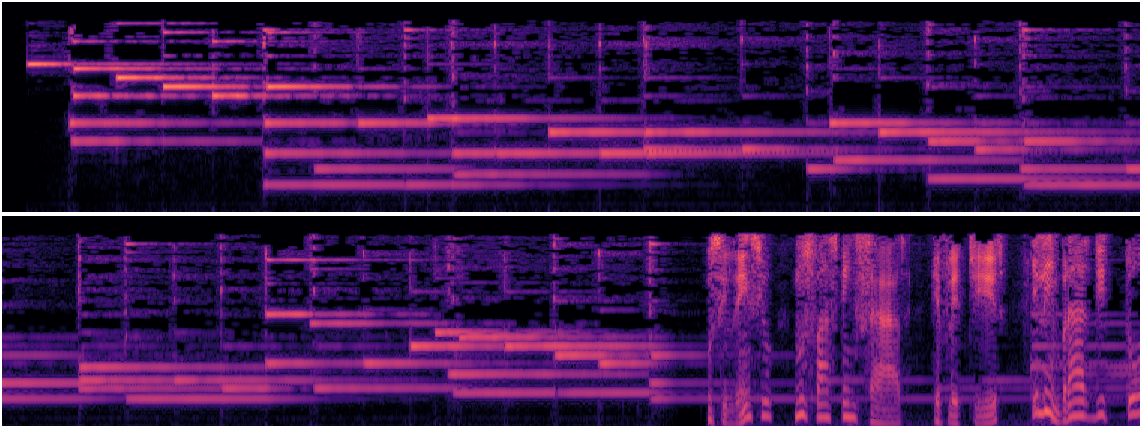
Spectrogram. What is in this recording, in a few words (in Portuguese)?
BOA NOITE ROMANTICO, masc; Bom dia boa tarde boa noite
